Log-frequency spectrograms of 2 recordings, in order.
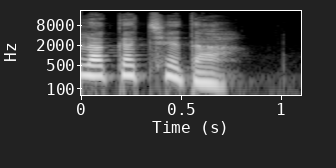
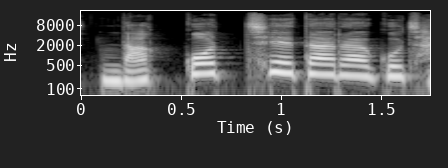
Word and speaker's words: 낚아채다: 낚아채다를 낙꽃채다라고 잘못 말하는 것은 아마도 발음이 편한 것을 따른 데서 나온 오류가 아닐까 싶습니다. 이 표현이 어떻게 구성된 것인지를 먼저 생각한다면 나 밑에 쌍기역 받침을 쓰는 낙가채다가 맞는다는 것을 확실하게 기억하실 수 있을 겁니다.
